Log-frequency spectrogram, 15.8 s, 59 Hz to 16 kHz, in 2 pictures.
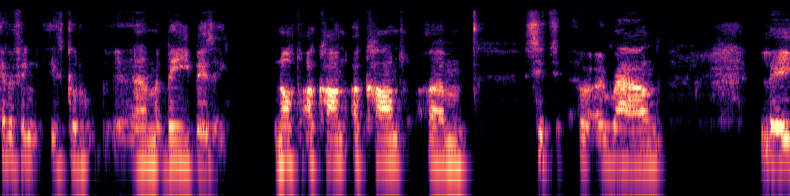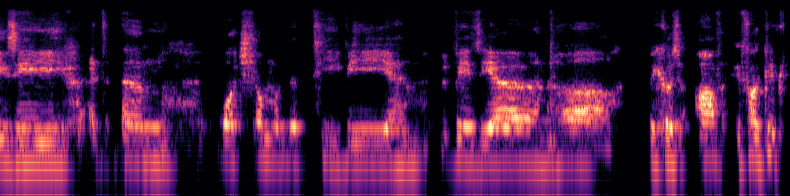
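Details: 48-year-old man, a police detective, with aphasia affecting communication after a stroke about three years earlier, plus right-sided weakness of his hand and leg; aphasia.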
